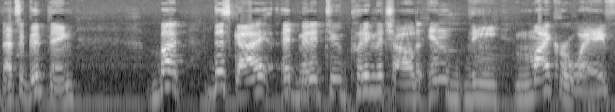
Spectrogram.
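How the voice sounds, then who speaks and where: Furious in tone, the speaker uses lively intonation over noticeable background noise. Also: man. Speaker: podcast ranter. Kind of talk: angry rant. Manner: furious, profane, loud.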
